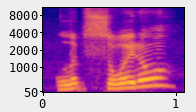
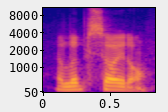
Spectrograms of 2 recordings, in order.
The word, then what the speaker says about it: ellipsoidal: l l i p s o l ellip ellipsoidal ellipsoidal yeah that sounds like something you would go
